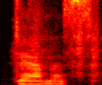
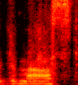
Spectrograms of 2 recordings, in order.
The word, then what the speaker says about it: damask: And then again, this lovely pattern on the back, kind of the damask or damask, however you pronounce that, depending on where you are in the world, pronounced a little differently.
